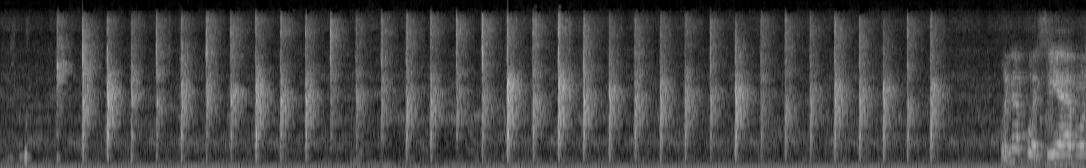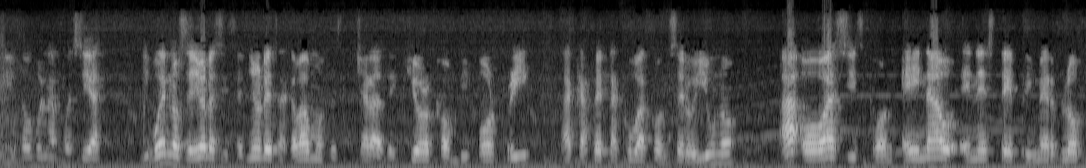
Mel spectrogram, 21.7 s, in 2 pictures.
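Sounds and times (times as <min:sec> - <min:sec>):
applause: 0:00.5 - 0:09.6
speech: 0:10.4 - 0:21.7.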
